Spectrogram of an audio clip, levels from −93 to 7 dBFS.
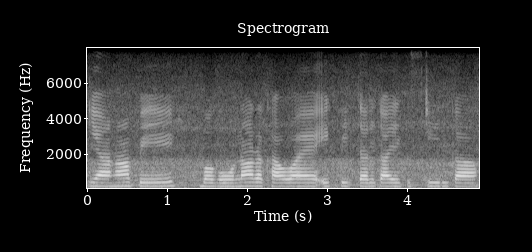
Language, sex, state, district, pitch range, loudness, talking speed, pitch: Hindi, female, Rajasthan, Bikaner, 200-210 Hz, -14 LUFS, 160 wpm, 205 Hz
